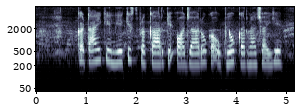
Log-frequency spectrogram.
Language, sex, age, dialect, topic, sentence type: Hindi, female, 18-24, Marwari Dhudhari, agriculture, question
